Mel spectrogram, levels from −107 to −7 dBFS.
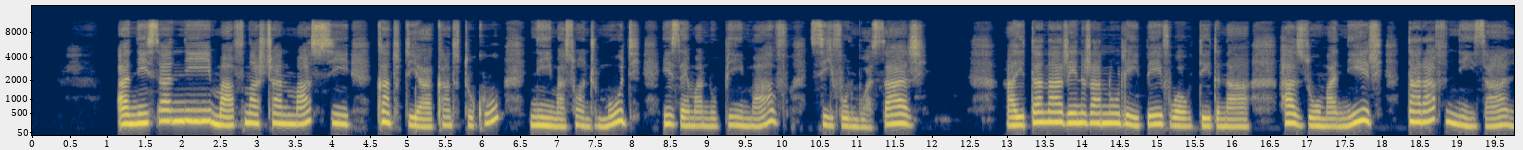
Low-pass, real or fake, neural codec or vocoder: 10.8 kHz; fake; vocoder, 24 kHz, 100 mel bands, Vocos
